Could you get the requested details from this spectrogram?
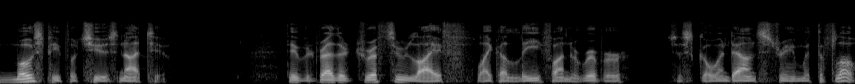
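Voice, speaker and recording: A man with an American accent speaks at a fairly slow pace in a very deep, low voice with ordinary pitch variation, in a dry, close sound with no echo and a quiet background. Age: 60s. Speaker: podcaster on prepping and survival. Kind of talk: solo podcast monologue. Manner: casual, with fillers and repetitions.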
